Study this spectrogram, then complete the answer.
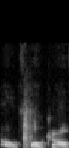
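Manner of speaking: put-on sour, sulky grumble. Retelling how you react after your team gets beaten: imitating own sulking. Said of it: "I do sulk and sit there like".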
